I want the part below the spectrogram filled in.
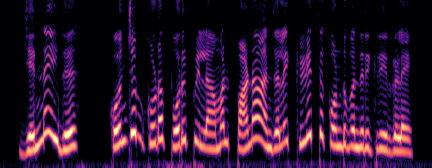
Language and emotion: Tamil, angry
